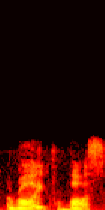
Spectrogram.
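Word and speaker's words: rooibos: and we pronounce it roy boss like roy and his boss or roy who is a boss boy boss so how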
